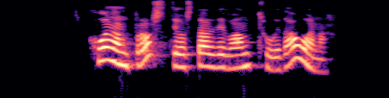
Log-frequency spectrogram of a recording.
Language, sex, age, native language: Icelandic, female, 40-49, Icelandic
